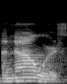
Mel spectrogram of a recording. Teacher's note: we don't pronounce the H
